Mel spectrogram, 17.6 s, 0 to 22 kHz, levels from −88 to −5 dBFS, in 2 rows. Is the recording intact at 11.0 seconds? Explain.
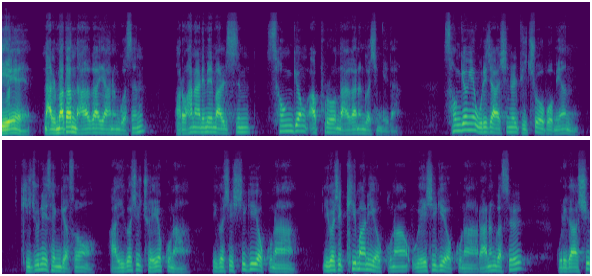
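Yes, the speech at 11.0 seconds is intact, with no dropout, glitch or other fault at that moment.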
